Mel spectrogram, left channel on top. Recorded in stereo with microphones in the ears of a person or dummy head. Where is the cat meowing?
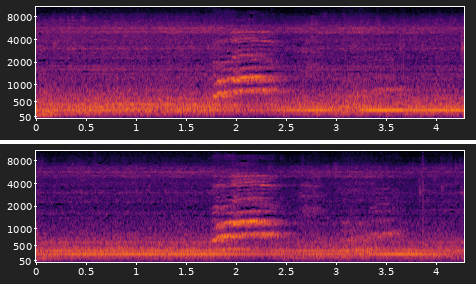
35° right (ahead or behind), 1.4 m.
